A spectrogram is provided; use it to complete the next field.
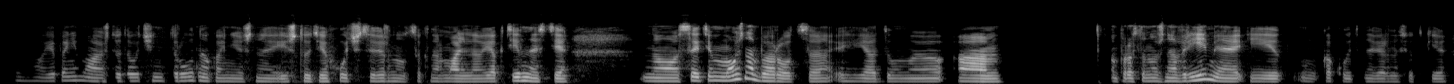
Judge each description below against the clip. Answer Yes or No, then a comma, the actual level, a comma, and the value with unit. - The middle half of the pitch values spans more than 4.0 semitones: No, narrow, 2.5 semitones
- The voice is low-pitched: No, medium, 145 Hz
